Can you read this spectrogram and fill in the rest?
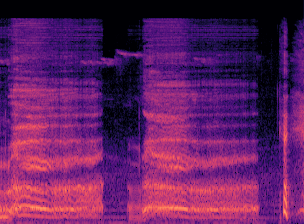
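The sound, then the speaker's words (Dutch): A family of wild boars, two adults and four piglets, grunts loudly in two long, continuous bouts of deep, rumbling snorts while rubbing their snouts over the ground in search of food, with a short pause between bouts and a brief sharp sound near the end. “ik haal even mijn ultramicrofoon uit om te luisteren welke geluiden ze maken.”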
